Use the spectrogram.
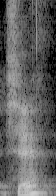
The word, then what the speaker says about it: chez: Chez? Chez. Oh, chez. Chez. Tu vis chez tes parents? Not like the ceviche, but like not the ch. The tongue that doesn't go t, but chez.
